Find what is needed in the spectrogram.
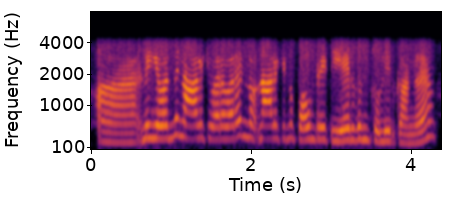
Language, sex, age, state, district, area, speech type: Tamil, female, 30-45, Tamil Nadu, Namakkal, rural, conversation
